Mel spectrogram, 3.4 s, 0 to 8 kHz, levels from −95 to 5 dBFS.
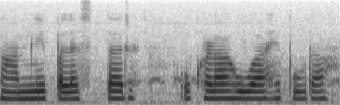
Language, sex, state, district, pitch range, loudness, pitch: Hindi, female, Uttar Pradesh, Lucknow, 195-205 Hz, -16 LUFS, 200 Hz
